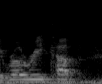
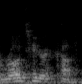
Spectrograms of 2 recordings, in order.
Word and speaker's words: rotator cuff: People mispronounce it or misunderstand it. They say rotary cup or any other sort of variation of that. But really what the rotator cuff does, it holds the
